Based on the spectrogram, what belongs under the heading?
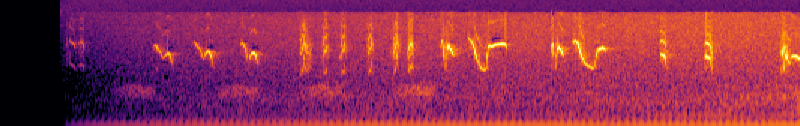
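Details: Karoo scrub robin singing steadily: a run of high, thin whistled notes and sharp downslurred and upswept phrases, quick clicks between them, with a constant low hum behind.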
